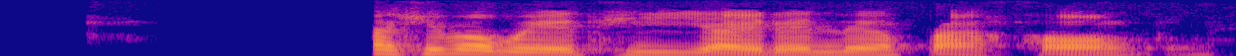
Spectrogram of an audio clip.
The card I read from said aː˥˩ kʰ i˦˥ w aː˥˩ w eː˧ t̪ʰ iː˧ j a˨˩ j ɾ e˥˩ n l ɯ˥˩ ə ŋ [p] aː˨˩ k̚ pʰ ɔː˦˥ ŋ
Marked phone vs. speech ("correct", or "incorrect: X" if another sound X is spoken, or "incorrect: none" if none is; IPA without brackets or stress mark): correct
